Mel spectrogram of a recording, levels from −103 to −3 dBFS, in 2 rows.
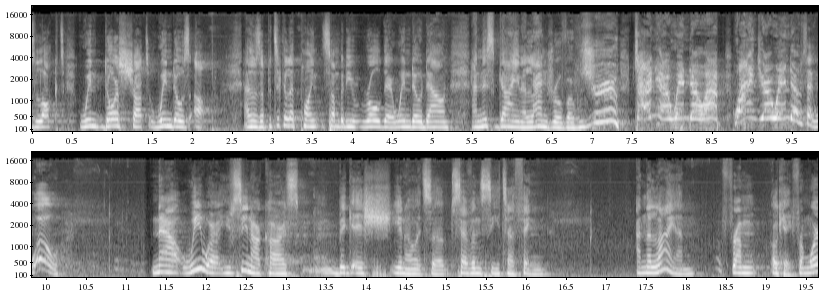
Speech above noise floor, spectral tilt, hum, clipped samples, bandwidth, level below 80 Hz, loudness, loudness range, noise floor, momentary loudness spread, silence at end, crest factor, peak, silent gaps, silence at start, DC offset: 27 dB; -4.5 dB/octave; none; under 0.1%; 17 kHz; -44 dBFS; -17 LUFS; 3 LU; -45 dBFS; 9 LU; 0 s; 14 dB; -4 dBFS; none; 0 s; under 0.1%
